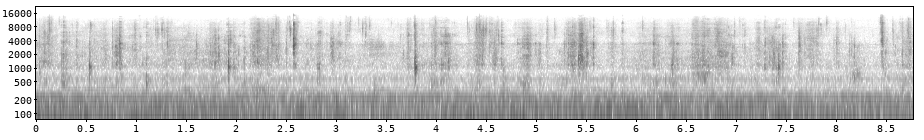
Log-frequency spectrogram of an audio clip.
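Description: Close-up chewing and mouth sounds of someone eating steak, peppers and rice, with the fork scraping and tapping in a paper bowl: many short irregular clicks over a steady low hum.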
